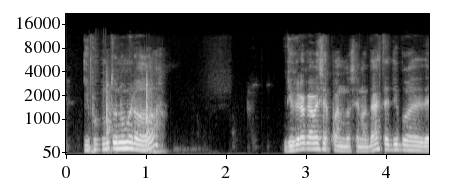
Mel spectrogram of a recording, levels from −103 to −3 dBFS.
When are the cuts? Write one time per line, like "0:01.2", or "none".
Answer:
none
